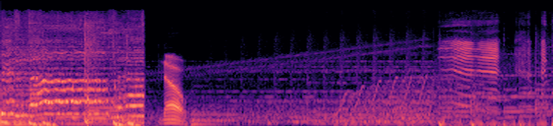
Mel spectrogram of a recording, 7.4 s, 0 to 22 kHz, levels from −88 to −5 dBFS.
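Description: At 1.15 to 1.17 s, lost LE Audio frames, about 15 ms (likely two frames), are concealed by the LC3 decoder reusing the last spectrum with random signs, giving a brief noisy smear, visible as a short diffuse band-wide patch on a spectrogram. The lossy compression damage is light.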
